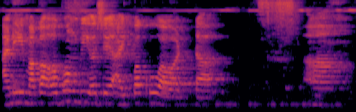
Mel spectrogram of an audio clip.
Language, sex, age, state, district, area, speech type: Goan Konkani, female, 18-30, Goa, Pernem, rural, spontaneous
